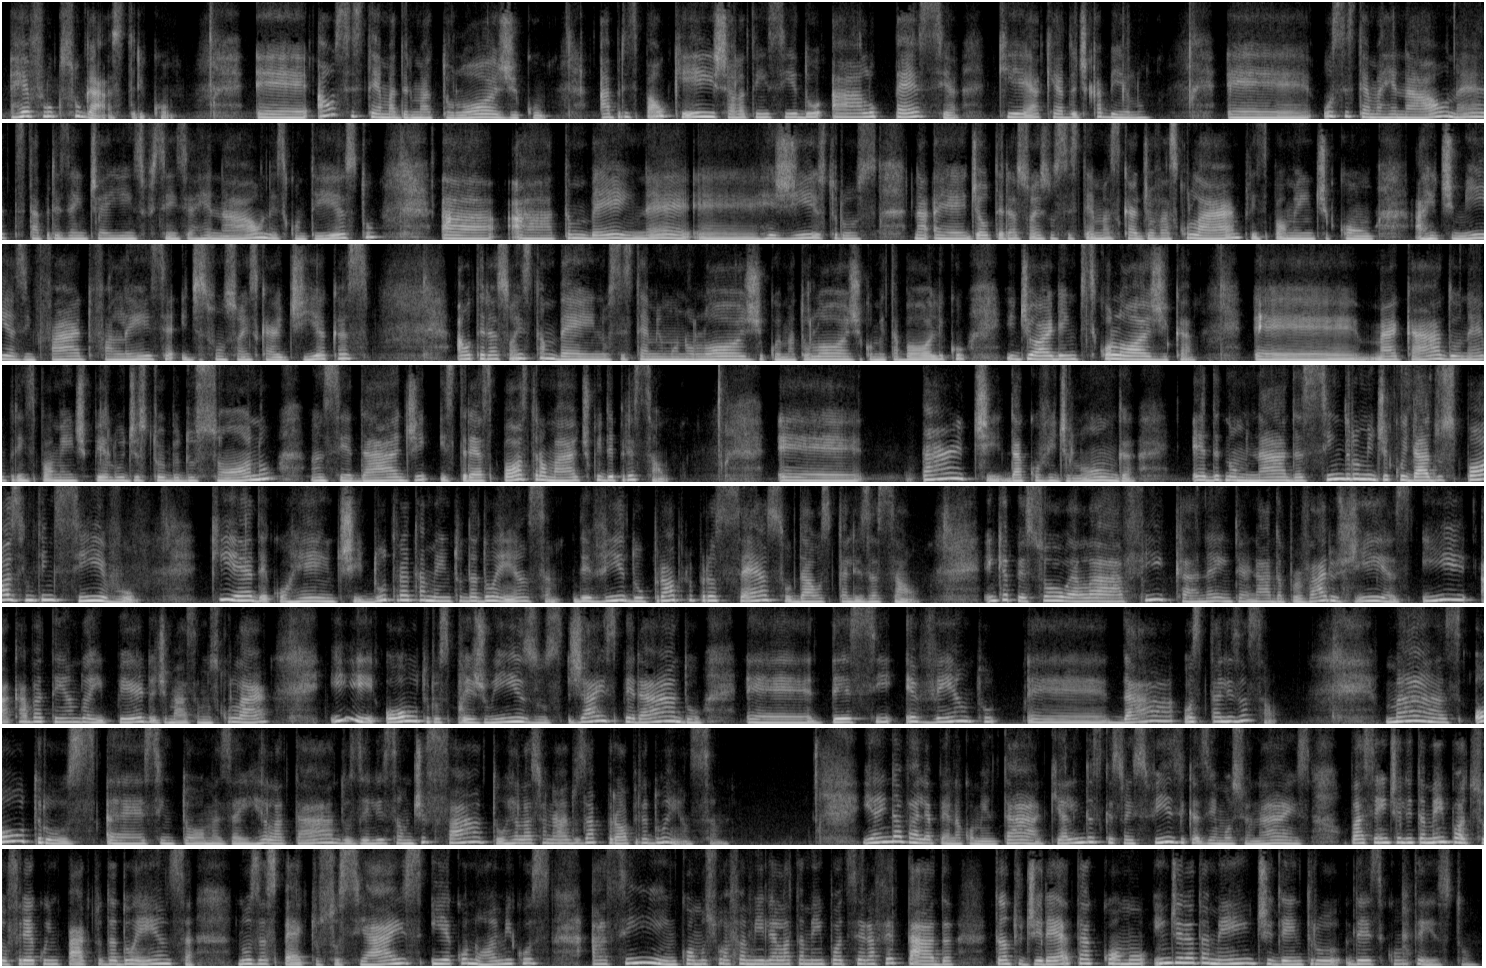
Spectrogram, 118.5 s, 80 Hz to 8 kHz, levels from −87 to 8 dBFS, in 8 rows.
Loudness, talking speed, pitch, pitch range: -22 LUFS, 95 wpm, 230 Hz, 205-270 Hz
